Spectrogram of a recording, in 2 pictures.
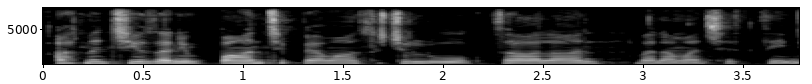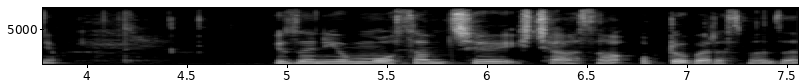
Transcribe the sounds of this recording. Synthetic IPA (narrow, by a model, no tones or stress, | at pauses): ɐt̪mɐnt͡ʃʰijizɐnipãːnt͡ʃʰipʲɐʋãːnsut͡ʃʰiluːkzaːlaːnbɐnaːʋa̰ːnt͡ʃʰist̪inḭ | jizɐnjimoːsɐmt͡ʃʰiḭt͡ʃʰiɐsã̰ːok̚ʈoːbɐɾɐsmɐnzɐn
